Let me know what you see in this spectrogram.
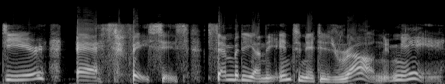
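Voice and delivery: high, sing-song whiny complainer voice. Imitating a whiny person writing in by email, in a whiny person impression. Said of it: "the best impression of a whiny person".

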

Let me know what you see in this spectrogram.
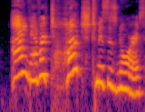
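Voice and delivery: loud, very high, swinging outburst. Harry, aware of everyone looking at him, answers Filch loudly. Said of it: "Harry said loudly".

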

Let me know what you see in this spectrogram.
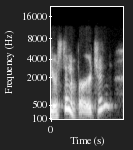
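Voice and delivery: mock, baffled, incredulous, disbelieving tone. Acting out what people keep asking, mock incredulous question. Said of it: "as an incredulous questioning".

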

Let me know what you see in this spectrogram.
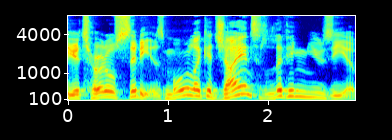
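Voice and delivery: put-on narrator-style read-aloud voice. Reading a passage out loud, popping in a put-on narrator voice. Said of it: "I'm gonna pop in a narrator voice".

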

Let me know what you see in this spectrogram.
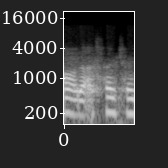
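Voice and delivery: usual speaking voice

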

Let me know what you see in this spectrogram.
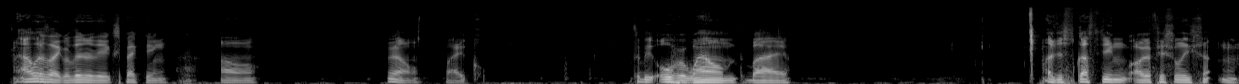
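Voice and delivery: speaking while chewing, mouth full. Tasting a chocolate food, the speaker keeps talking with mouth full. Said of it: "I'm eating with my mouthful".

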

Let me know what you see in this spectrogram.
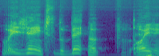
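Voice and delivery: loud put-on podcast host announcer voice. Greeting the podcast listeners, imitating Vitor. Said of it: "Eu tentei imitar".

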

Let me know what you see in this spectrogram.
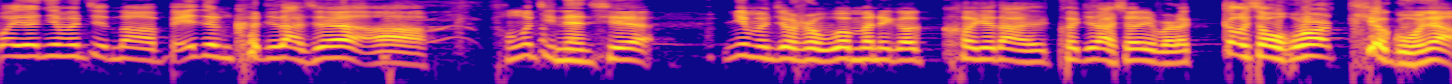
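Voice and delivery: put-on Henan dialect accent, very high, very loud. Recalling the university president's speech to new students, speak in a put-on Henan accent. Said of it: "我估计用河南话说".

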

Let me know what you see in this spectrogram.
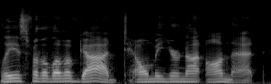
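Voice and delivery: put-on heartbroken, pleading tone. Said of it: "you can hear the heartbreak in her voice".

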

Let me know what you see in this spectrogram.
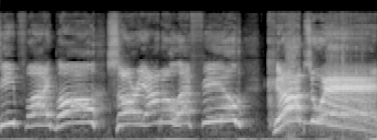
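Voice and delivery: booming, belted, slow, drawn-out call. Opening a podcast episode with a home run call: Len Kasper impression. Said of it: "That was my, uh, Lancaster".

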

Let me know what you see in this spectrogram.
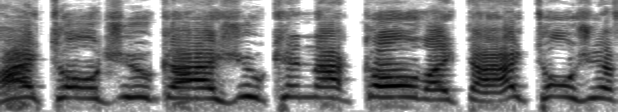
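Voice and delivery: high screaming yell. Retelling how an old guy in a golf cart yelled at them: imitating someone screaming. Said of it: "he's screaming at us".

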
